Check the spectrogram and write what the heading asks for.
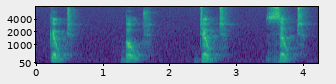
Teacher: das lange O im Plattdeutschen wird auch quasi einen Schritt weiter gedunkelt. Das A zu O und das O zu O. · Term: plattdeutsche O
